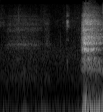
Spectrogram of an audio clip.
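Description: A man's breath, drawn in quickly and loudly just before he speaks again, after about a second and a half of faint background hiss.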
